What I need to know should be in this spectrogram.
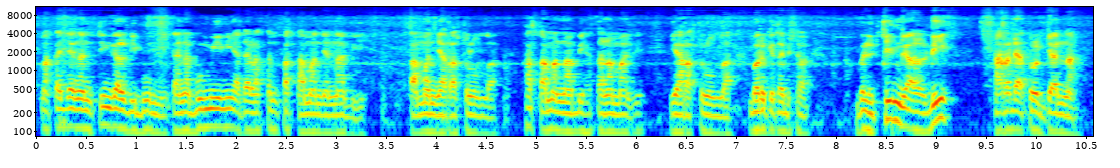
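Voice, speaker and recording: A man's voice: lowish voice, fairly even intonation, fast talker. An older man giving an informal religious discourse in an emphatic, aphoristic, teacherly way. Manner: emphatic, aphoristic, didactic delivery. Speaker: spiritual teacher answering questions. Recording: noisy ambient background.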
